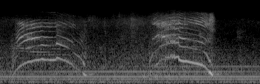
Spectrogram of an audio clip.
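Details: Two drawn-out meows from a female Maine Coon kitten with a brown mackerel tabby and white coat, born July 17. Each rises, then bends downward, with rich harmonics, about a second apart over a steady background hum.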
